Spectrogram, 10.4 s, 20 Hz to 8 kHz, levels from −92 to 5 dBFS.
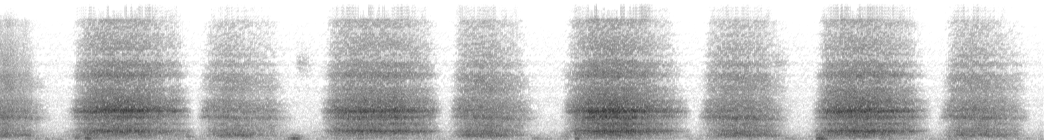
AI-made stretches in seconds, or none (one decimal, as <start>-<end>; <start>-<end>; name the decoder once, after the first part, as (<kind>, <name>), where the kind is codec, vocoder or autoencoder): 0.0-10.4 (autoencoder, DAC-VAE)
